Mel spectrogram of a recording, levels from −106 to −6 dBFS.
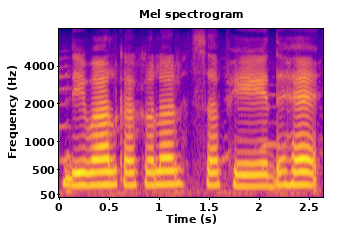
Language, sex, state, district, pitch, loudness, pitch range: Hindi, female, Jharkhand, Palamu, 225 Hz, -16 LUFS, 220-230 Hz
